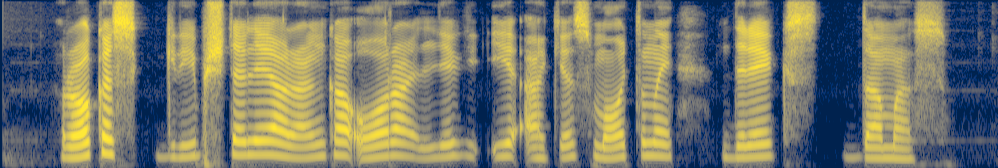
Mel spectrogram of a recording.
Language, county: Lithuanian, Šiauliai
